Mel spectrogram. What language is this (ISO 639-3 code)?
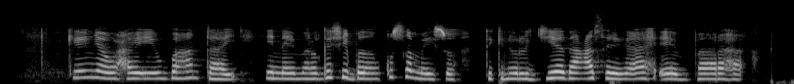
som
